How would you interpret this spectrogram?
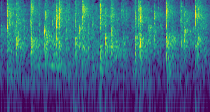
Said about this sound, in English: Thank you for clapping. Would someone like to follow his lead and clap? Would somebody? One, two, three, yeah.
